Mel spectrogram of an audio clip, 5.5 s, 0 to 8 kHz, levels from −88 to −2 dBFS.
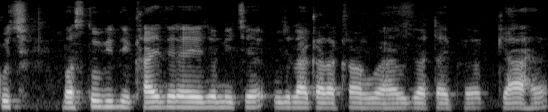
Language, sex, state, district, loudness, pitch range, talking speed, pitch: Hindi, male, Bihar, Purnia, -26 LUFS, 130-140 Hz, 205 wpm, 135 Hz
